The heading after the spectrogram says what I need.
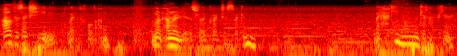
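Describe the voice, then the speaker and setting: A man's voice: mid-range voice, fast, creaky, music in the background. A man giving casual gameplay commentary, thinking aloud as he plays. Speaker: game streamer. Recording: game ambience behind the voice.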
